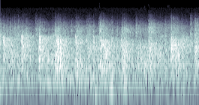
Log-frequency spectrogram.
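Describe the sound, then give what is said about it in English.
An audience claps steadily after a reenactment of the Easter story, a dense crackling of many hands with slight swells in loudness and no voices over it. “Thank you for clapping, because you guys are picturing me with my crayons and, right?”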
